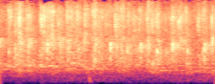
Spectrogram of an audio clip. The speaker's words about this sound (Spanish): Den un aplauso fuerte si entienden lo que estoy diciendo.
